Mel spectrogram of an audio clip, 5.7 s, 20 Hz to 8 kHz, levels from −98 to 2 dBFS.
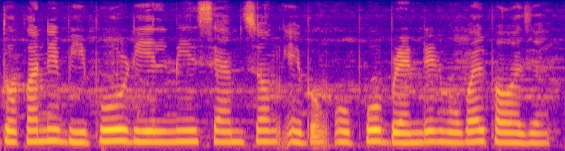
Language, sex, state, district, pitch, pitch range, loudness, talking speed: Bengali, female, West Bengal, Alipurduar, 210 Hz, 200-215 Hz, -15 LUFS, 115 wpm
